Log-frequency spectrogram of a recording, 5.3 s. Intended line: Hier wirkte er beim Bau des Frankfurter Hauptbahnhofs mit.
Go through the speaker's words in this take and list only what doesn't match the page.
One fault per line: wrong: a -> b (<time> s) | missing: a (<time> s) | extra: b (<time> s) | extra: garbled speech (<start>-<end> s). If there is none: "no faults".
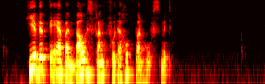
no faults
